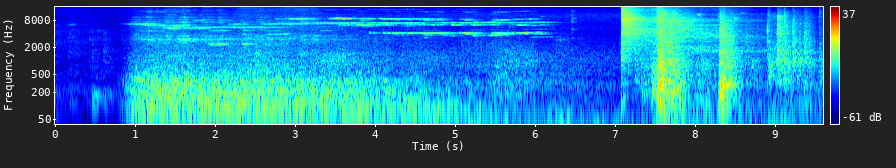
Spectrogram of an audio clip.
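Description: A train arrives at a station with a deep rumble and high, thin wheel squeals drawn out over several seconds, followed by a few sharp, loud clunks and clatters.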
